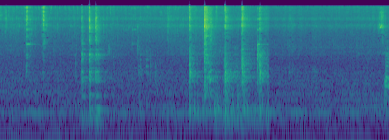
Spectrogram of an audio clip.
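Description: Green chillies, potatoes and peas are stirred and fried in a pan, a soft sizzle under intermittent scraping and clinking of a spoon against metal, with a few sharper bursts of stirring.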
